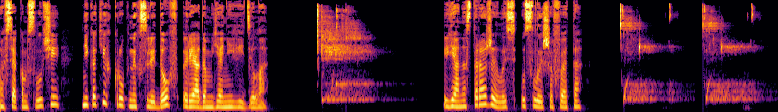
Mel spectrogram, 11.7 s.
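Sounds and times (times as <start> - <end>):
speech: 0.0 - 4.1, 6.6 - 8.8
water drops from stones falling into a small puddle: 4.8 - 5.8, 9.3 - 11.6.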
